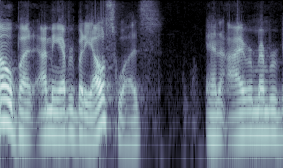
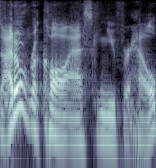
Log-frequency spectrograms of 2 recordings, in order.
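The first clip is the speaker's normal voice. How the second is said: put-on defensive manner. Retelling a character's reply from a movie scene: imitating a defensive reply. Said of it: "really defensively goes".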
